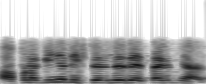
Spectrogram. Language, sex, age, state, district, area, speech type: Dogri, male, 18-30, Jammu and Kashmir, Udhampur, urban, conversation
